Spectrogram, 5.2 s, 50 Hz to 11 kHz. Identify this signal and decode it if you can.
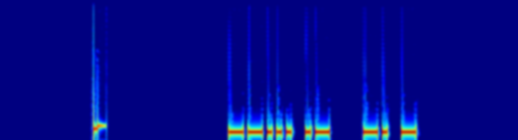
Morse code, heard as a keyed tone, about 25 wpm, 700 Hz. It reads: 7A NT
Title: Field Day Exchanges Encore - 25wpm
